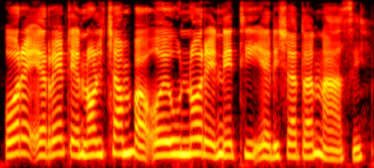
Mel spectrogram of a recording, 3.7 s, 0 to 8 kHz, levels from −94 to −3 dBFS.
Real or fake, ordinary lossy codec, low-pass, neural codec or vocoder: real; none; none; none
